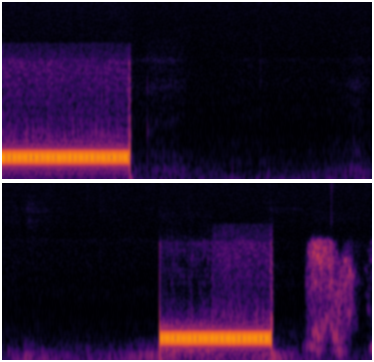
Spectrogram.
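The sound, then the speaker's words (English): An outgoing phone call rings: a loud, steady ringback tone lasting about a second, a long silent pause, then a second identical ring, followed by faint rustling as the call is picked up. “My God, he picked up the phone.”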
